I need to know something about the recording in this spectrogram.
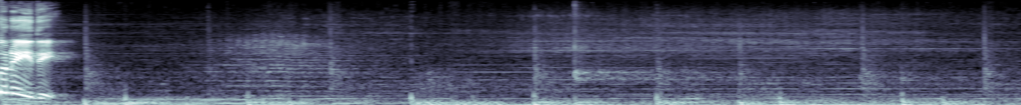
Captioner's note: personal assistant whispers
